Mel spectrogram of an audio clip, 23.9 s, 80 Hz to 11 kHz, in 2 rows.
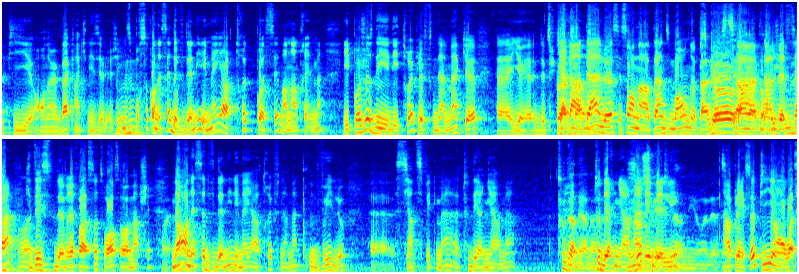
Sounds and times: Speech: 0.0 - 23.8.

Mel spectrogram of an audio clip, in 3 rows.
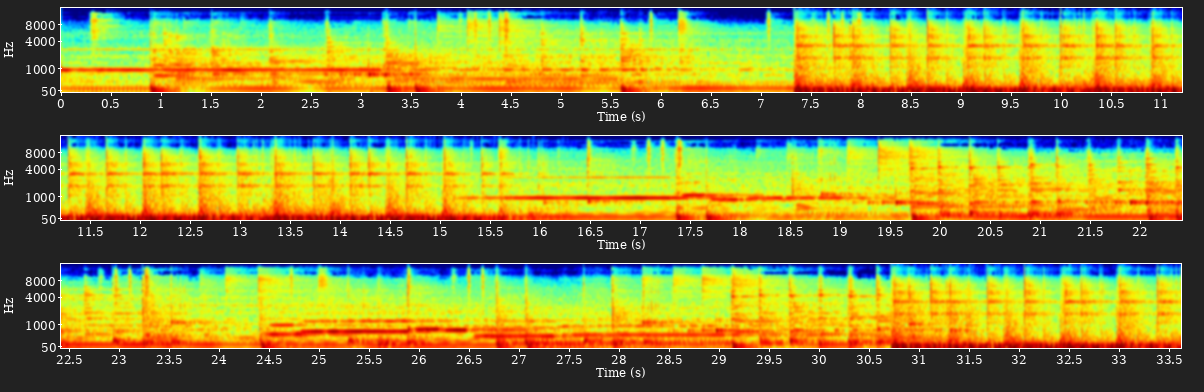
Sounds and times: Music: 0.0 - 33.6.

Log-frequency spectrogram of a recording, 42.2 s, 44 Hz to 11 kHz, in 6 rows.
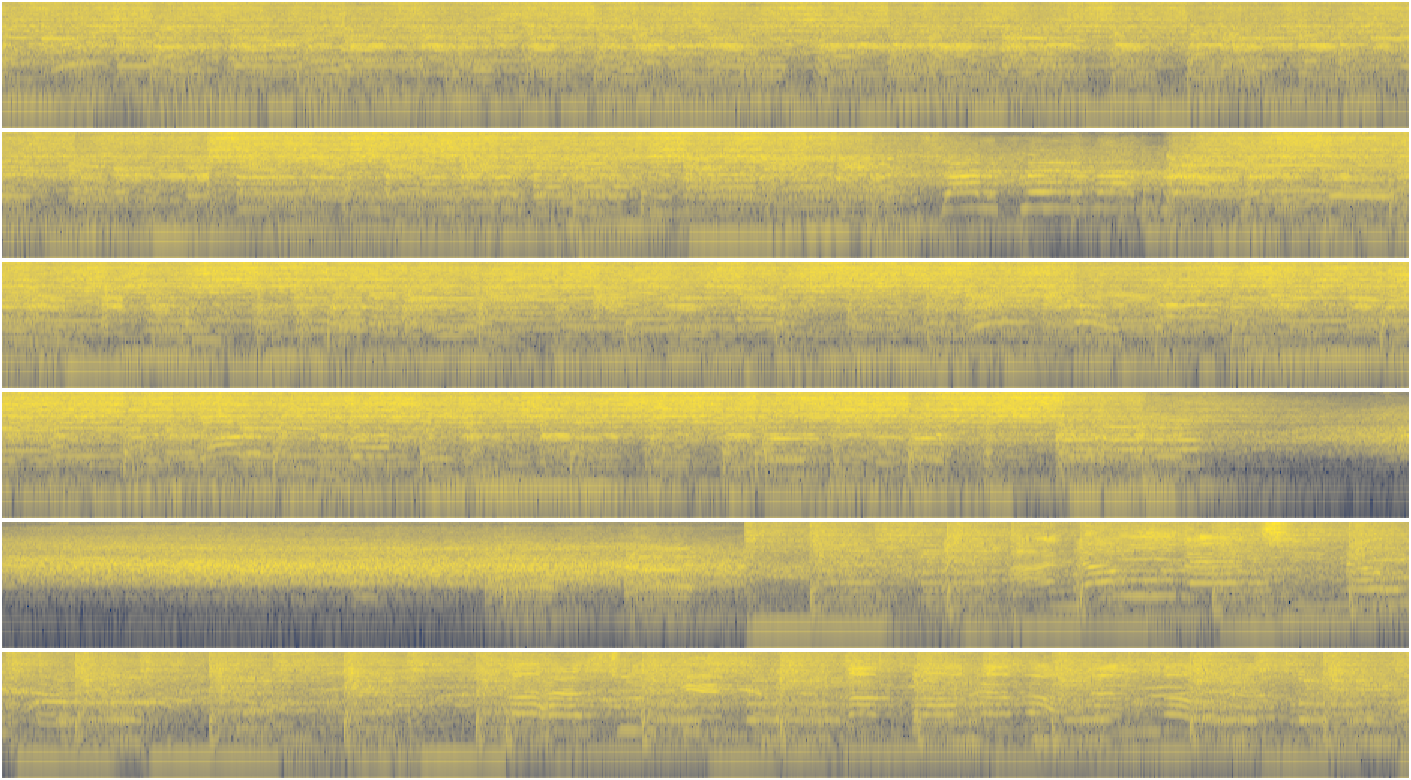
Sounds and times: Music: 0.0 - 27.4, 30.6 - 42.2.

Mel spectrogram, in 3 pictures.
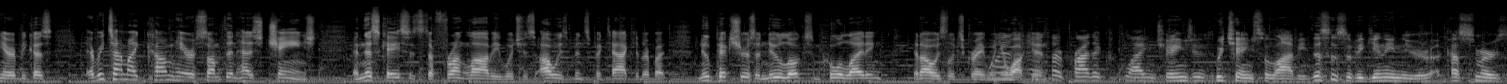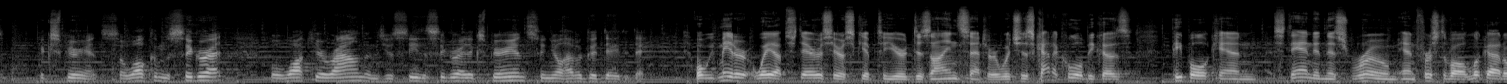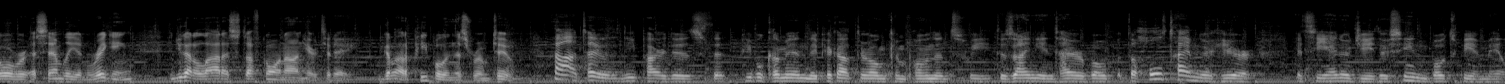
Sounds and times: Music: 0.0 - 45.1
Speech: 0.0 - 45.1.

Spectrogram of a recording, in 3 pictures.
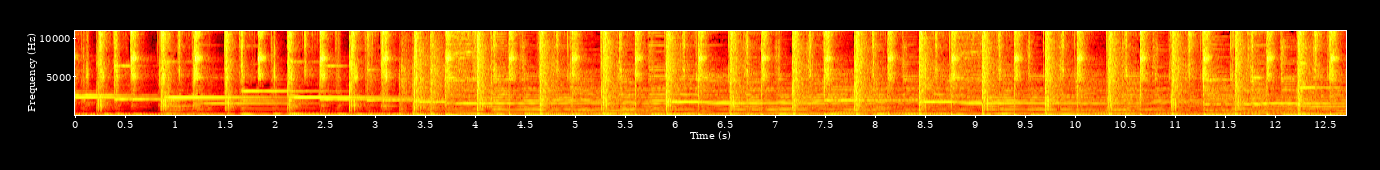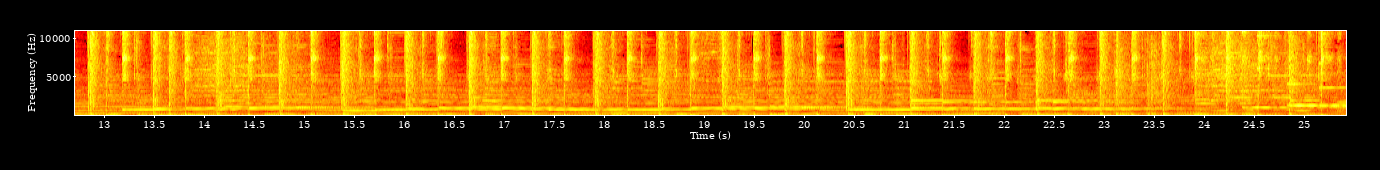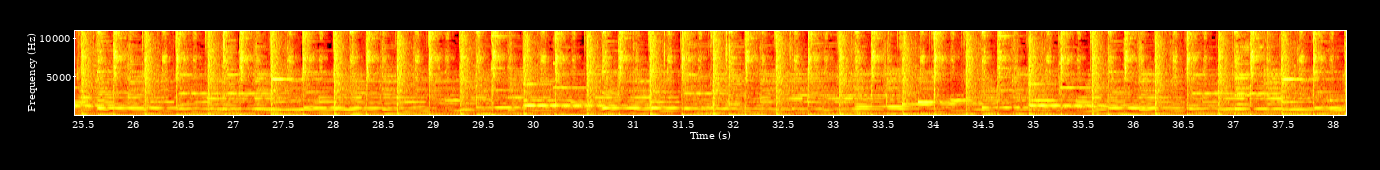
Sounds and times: Music: 0.0 - 38.1.

